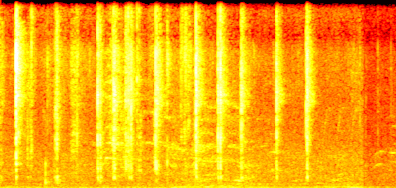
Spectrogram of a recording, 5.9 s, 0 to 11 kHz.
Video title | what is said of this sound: Is this the BEST Electric Scooter in 2020? Apollo Light Scooter In-Depth Review | When I shake it, there's no sound of rattling really.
